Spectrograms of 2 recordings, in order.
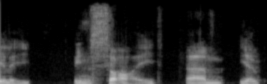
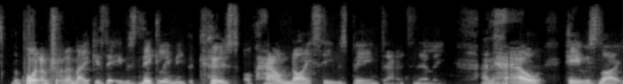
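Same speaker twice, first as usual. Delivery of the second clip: ordinary talk, nothing marked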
